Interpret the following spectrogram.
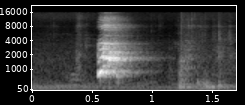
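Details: A 12-week-old Kelpie puppy playing in a pen with a cat gives one sharp, bright bark, followed by a softer rustle.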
